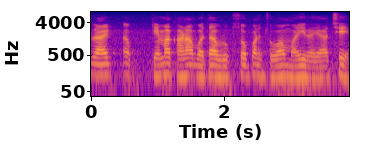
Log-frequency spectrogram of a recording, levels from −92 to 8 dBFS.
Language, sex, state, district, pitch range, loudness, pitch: Gujarati, male, Gujarat, Gandhinagar, 130-145 Hz, -20 LUFS, 140 Hz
